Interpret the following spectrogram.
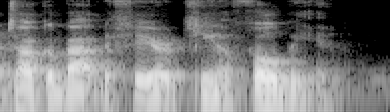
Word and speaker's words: koinophobia: So kenophobia is spelled koinophobia, but is the technical term is kenophobia.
